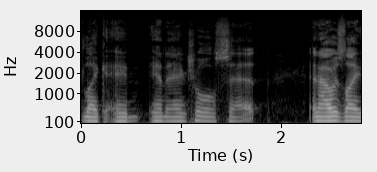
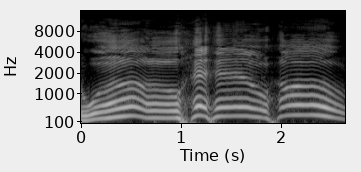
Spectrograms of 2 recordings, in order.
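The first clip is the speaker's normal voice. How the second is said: very high, very slow goofy show-host hollering; 12 semitones higher, 7 dB louder than usual. Imitating a pre-show host, like Jack in the Box: imitating the host's goofy exclamations. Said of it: "like Jack in the Box".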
